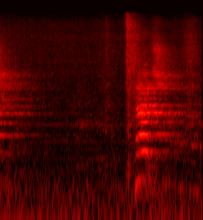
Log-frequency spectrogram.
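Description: A man's voice calling out "touch" twice, about a second and a half apart, with quiet room tone between.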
